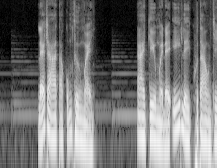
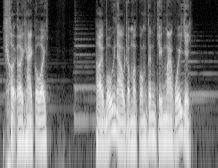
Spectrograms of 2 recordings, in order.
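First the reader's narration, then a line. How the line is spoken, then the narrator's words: Laughing loudly. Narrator (Vietnamese): Hên cười lớn nói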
